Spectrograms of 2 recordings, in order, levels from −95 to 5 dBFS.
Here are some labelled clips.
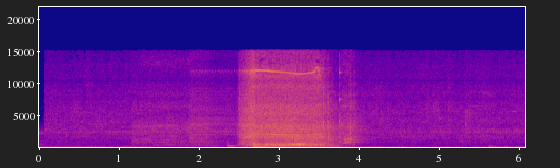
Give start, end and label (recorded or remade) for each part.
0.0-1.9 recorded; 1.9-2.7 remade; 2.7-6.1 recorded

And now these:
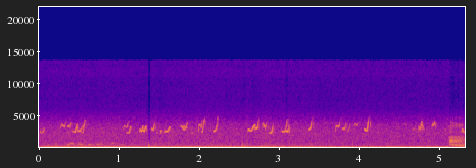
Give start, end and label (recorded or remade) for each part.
0.0-5.3 recorded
